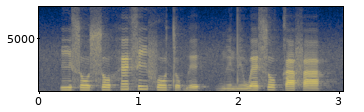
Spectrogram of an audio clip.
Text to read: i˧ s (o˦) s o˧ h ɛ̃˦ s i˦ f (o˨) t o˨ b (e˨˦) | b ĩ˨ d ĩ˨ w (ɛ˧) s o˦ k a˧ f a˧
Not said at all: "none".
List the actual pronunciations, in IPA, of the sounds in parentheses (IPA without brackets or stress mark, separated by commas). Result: o˧, o˧, e˨˦, ɛ˧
